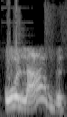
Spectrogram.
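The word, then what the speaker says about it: AU/LAB: Et je pense que ça se prononce OLAB, c'est ça? A-U euh, slash L-A-B? Oui, c'est ça.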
